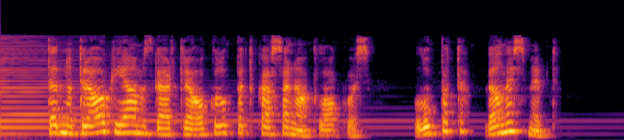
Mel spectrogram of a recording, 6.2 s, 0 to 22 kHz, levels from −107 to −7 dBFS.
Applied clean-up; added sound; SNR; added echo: none; Keyboard (musical); 20 dB; none.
